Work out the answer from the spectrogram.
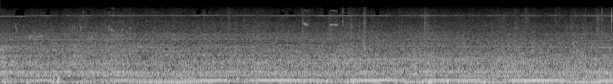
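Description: Large crawler bulldozer's diesel engine working under load as the blade pushes rubble: a steady, deep drone that swells and eases slightly.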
